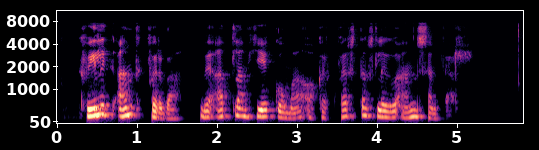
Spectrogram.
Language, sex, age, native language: Icelandic, female, 50-59, Icelandic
